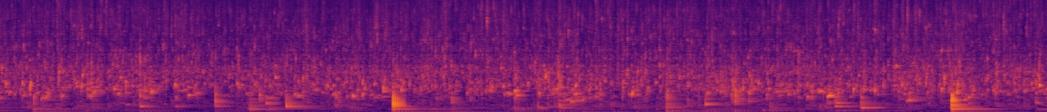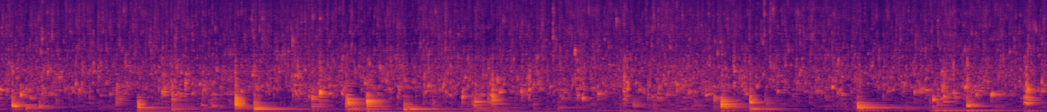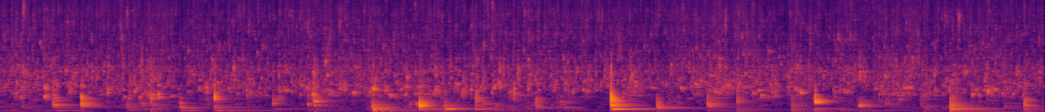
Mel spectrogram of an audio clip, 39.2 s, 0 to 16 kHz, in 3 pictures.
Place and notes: Differdange, Luxembourg - Singing pipe
This is one of the many singing pipe you can find in the abandoned iron mines. On this evening, water level was very high and I made a big dam, in aim to make the pipe sings. Without the dam, it was flooded. This is definitely not the best singing pipe, but this is a rare one where air is good and where I can stay more than 2 minutes. On the other places I know, air is extremely bad (and dangerous). That's why I made a break here, recording my loved pipe, seated on the cold iron ground. Could you think that exactly now, when you're hearing this sound, the pipe is still singing probably a completely different song, because of a constantly changing rain ? I often think about it. How is the song today ?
